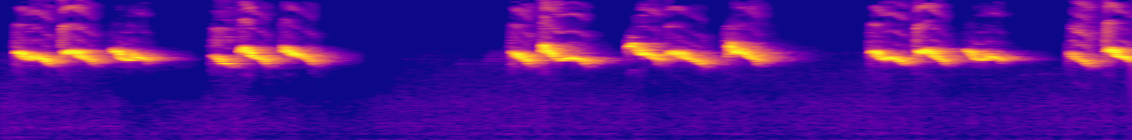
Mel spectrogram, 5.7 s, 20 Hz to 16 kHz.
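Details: A caged red-whiskered bulbul, recorded 13 April 2021 while trying fruit juice and a mealworm, sings short phrases of three quick chirps, separated by gaps of about a second.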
